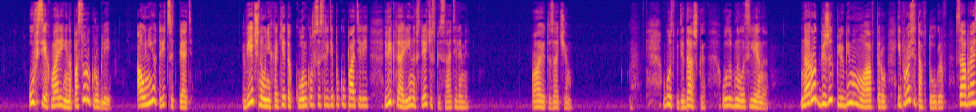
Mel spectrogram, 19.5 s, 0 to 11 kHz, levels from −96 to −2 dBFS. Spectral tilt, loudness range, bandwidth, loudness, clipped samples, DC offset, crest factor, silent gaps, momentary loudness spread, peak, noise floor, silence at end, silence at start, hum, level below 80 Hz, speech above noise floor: -4.5 dB/octave; 9 LU; 11 kHz; -17 LUFS; under 0.1%; under 0.1%; 18 dB; none; 14 LU; 0 dBFS; -60 dBFS; 0 s; 0.6 s; none; -66 dBFS; 43 dB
